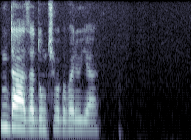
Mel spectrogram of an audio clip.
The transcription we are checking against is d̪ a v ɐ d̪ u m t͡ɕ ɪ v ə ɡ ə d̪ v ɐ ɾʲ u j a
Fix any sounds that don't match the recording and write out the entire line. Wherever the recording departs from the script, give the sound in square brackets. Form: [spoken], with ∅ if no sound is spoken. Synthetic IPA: d̪ a [z] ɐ d̪ u m t͡ɕ ɪ v ə ɡ ə [∅] v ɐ ɾʲ u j a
